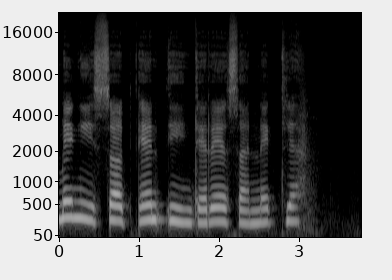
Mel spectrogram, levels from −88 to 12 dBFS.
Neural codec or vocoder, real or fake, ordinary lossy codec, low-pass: codec, 44.1 kHz, 1.7 kbps, Pupu-Codec; fake; none; none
